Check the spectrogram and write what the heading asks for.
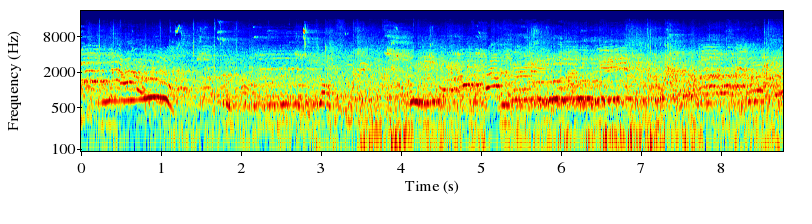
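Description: Basketball bouncing on a hardwood gym floor, with several voices calling out and echoing in a large hall.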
